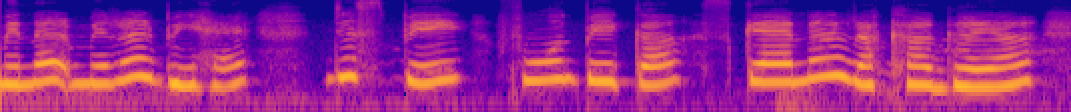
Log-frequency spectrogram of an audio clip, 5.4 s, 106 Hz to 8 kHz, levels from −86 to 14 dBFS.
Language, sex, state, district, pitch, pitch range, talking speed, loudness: Hindi, female, Uttar Pradesh, Lalitpur, 345 Hz, 315-370 Hz, 100 wpm, -13 LUFS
